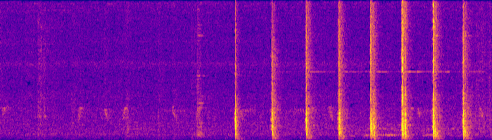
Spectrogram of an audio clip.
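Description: Claw hammer driving a nail through a thick wooden plank into a wooden-pole gate frame. There are eight evenly spaced blows, about two and a half a second, starting about three seconds in.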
